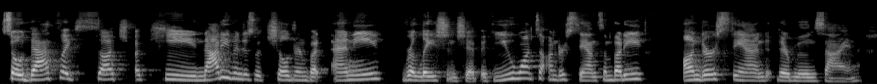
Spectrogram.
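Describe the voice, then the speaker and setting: Against a quiet background, a woman speaks at a moderate pace in a plain, everyday voice of medium pitch with ordinary pitch variation. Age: 30s. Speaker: astrologer. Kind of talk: casual interview chat.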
